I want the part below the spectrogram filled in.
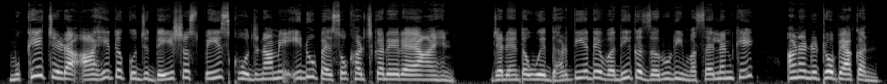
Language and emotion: Sindhi, angry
